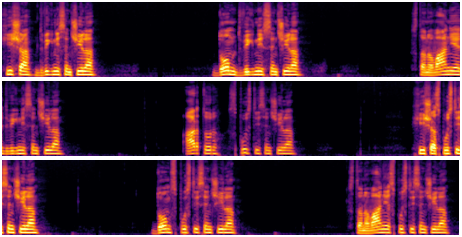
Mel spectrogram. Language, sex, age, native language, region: Slovenian, male, 30-49, Slovenian, Central Slovenia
